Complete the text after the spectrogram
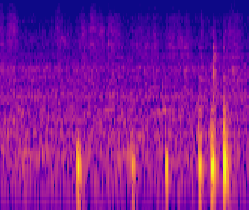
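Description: A marker taps against a whiteboard several times.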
